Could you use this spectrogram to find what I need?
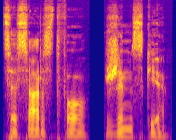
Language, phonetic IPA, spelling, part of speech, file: Polish, [t͡sɛˈsarstfɔ ˈʒɨ̃msʲcɛ], Cesarstwo Rzymskie, proper noun, Pl-Cesarstwo Rzymskie.ogg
